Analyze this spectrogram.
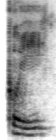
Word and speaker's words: koinonia: The word communion is translated in Strong's dictionary word number G2842 as koinonia, pronounced koinonia.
